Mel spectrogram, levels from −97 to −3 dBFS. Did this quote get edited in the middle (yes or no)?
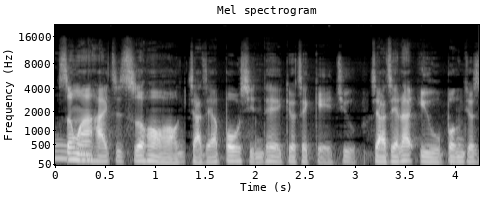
yes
